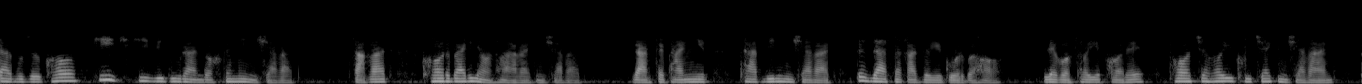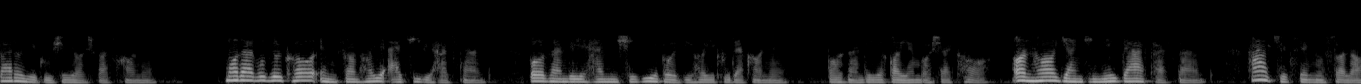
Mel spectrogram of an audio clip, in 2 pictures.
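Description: It's a speech clip with tandem speech coding throughout: rough, muffled, warbly, cut off above 3.7 kHz, which fits two low-rate speech coders in a row, such as G.729A then AMR-NB.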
